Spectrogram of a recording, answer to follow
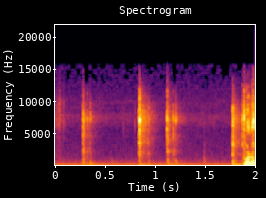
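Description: A few separate keystrokes on a computer keyboard, spaced unevenly.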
